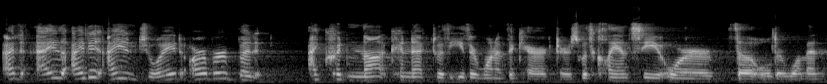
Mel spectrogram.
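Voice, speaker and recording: A woman's voice: low-pitched, moderate pace, pushed and bright, husky, lo-fi sound. A woman chatting casually as a podcast co-host. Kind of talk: casual chat.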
